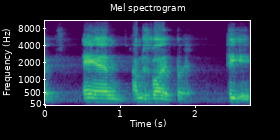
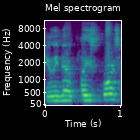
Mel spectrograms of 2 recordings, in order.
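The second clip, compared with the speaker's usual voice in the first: higher mock patient voice; 7 semitones higher than usual. Patient voiced in retold story.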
